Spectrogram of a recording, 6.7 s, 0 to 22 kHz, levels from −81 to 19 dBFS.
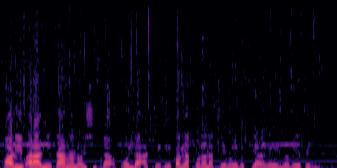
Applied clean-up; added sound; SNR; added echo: classical method spectral subtraction.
